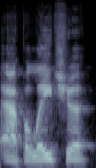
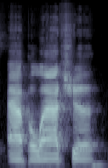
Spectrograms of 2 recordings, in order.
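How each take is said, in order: First: The third syllable sounds like 'lay'. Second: The third syllable sounds like 'latch'. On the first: The speaker calls it wrong. "It's not Appalachia because we'll throw an apple at you if you say it wrong" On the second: The speaker calls it right. "he would say it's Appalachia"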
